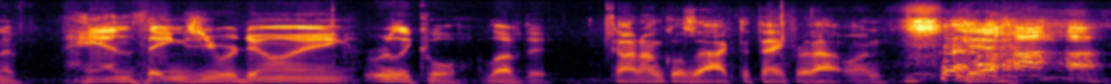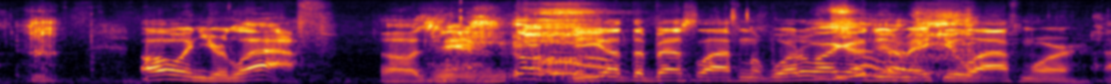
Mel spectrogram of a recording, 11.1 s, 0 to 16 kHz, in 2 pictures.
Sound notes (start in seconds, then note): 4.5 laughing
